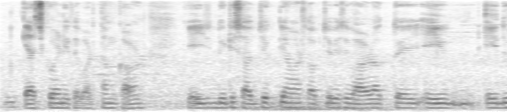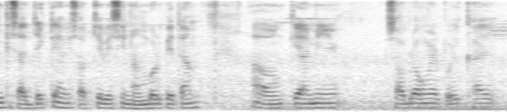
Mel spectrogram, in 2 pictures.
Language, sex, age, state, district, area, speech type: Bengali, male, 30-45, West Bengal, Paschim Bardhaman, urban, spontaneous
